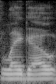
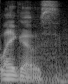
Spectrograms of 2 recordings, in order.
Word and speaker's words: Lego: starts with lego and it's lego not legos get it right lego is how you say it there's no s but um yeah i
